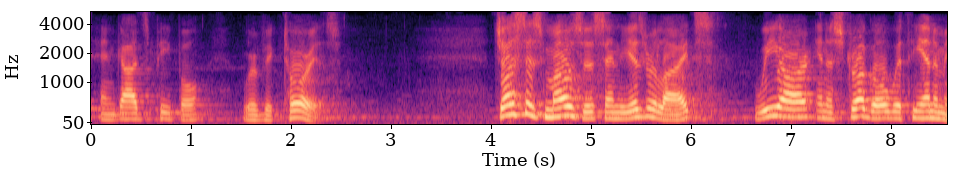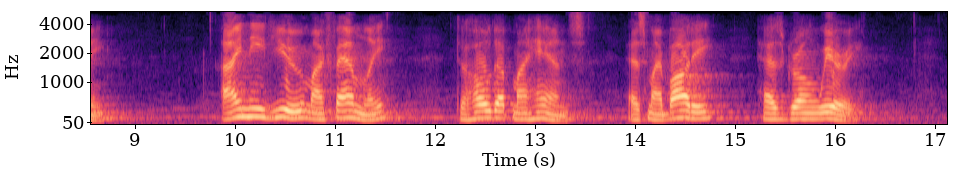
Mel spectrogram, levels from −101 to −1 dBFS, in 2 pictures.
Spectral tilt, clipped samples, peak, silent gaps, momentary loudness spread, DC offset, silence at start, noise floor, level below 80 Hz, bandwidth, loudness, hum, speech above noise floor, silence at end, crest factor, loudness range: -8.5 dB/octave; under 0.1%; -4 dBFS; none; 17 LU; under 0.1%; 0 s; -47 dBFS; -54 dBFS; 5.4 kHz; -16 LUFS; none; 32 dB; 0.85 s; 12 dB; 5 LU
